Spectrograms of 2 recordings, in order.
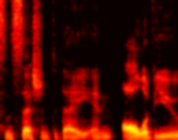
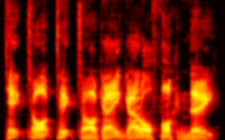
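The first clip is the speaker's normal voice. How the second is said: louder, higher, impatient teacher voice; 5 semitones higher, 7 dB louder than usual. Acted. Grumpy teacher hurrying the class, loud and impatient.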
